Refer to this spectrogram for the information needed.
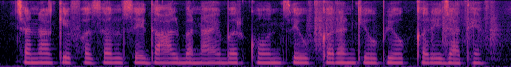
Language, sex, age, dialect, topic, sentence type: Chhattisgarhi, female, 18-24, Western/Budati/Khatahi, agriculture, question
